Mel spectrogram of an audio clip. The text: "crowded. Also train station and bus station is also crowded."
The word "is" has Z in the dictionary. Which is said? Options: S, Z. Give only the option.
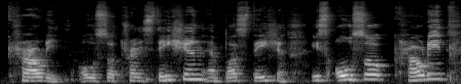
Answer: S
